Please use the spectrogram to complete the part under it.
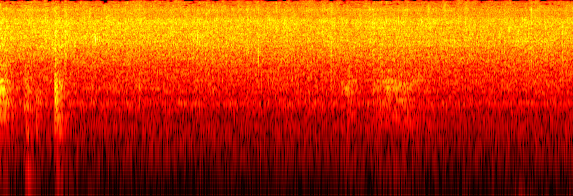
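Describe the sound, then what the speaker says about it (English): Stuffed chicken pieces pan frying two at a time, a steady broadband sizzle that holds evenly throughout, with a couple of brief sharper crackles near the start. "We're just going to pan fry it right quick."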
